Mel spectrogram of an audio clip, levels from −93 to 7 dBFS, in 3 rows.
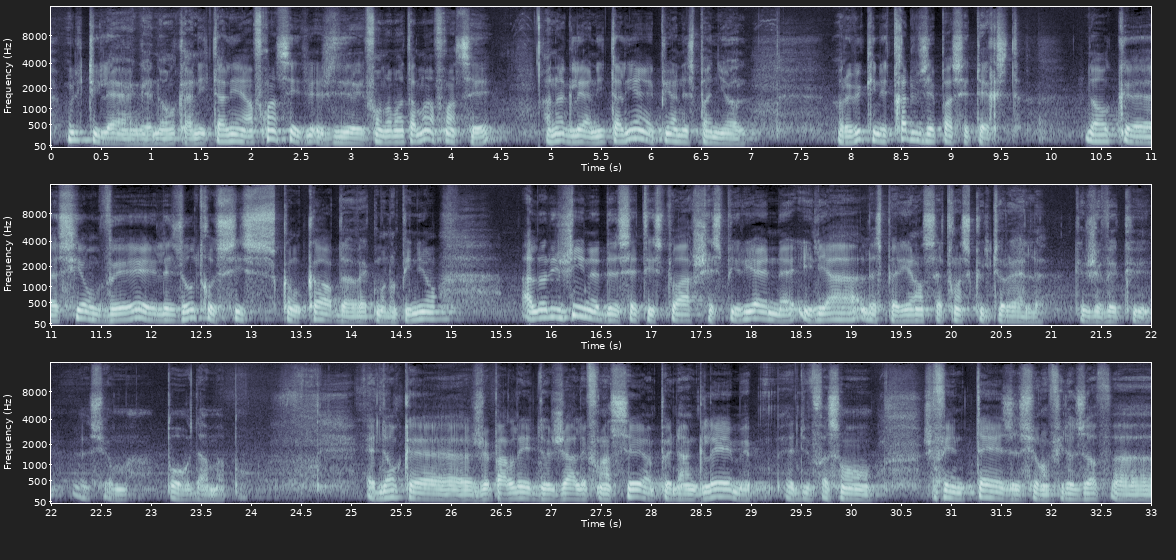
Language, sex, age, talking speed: French, male, 60-79, 145 wpm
